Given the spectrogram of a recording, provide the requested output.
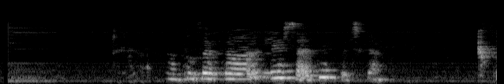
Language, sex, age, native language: Icelandic, male, 11, English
